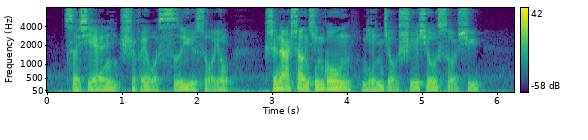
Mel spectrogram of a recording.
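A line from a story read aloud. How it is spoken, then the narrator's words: Calm, flat. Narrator (Chinese): 李道士淡淡的说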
